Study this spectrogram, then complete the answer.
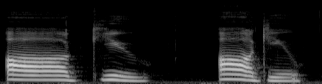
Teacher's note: down argue down now notice how I pronounce the word argue I do not pronounce the R the letter R I just do an open vowel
